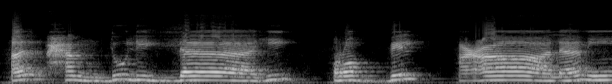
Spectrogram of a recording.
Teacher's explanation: Okay, and when you stop waqfan, you will read this noon zabar na would be removed logically and put jazm sign on noon. Right, this noon zabar na would be changed into noon sakina when you stop at the end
